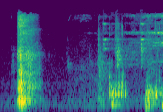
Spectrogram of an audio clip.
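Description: A man laughing: one sharp, breathy burst just after the start, then a few shorter chuckles near the end.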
